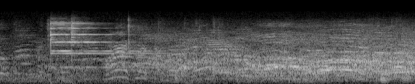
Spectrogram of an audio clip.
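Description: A round bell rings once in a 1984 UK wrestling match between Marty Jones and Fit Finlay. The bright ding sounds amid crowd noise and is followed by a commentator talking over the arena din.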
